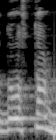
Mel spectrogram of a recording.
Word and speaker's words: the: तो यहां पर जो टी एच ई दोस्तों लिखते हैं इसे हम दी पढ़ेंगे दी एग तो अब मैं दो एग्जांपल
